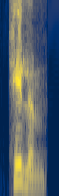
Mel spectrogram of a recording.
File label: "hilum", Indian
